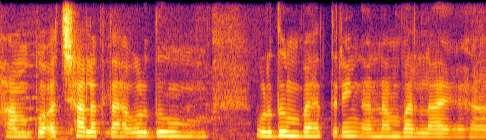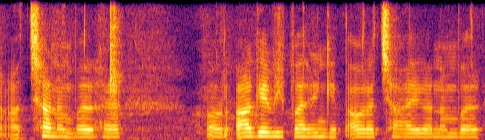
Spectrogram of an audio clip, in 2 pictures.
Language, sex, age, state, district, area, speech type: Urdu, female, 18-30, Bihar, Khagaria, rural, spontaneous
